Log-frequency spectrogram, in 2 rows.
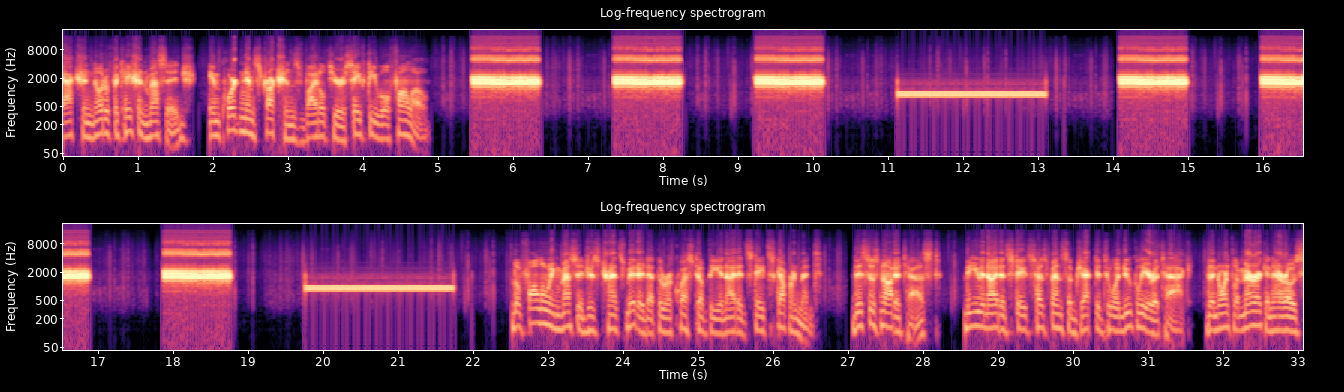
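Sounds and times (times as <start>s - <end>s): screeching digital data bursts: 5.5s - 6.4s, 7.4s - 8.3s, 9.2s - 10.2s, 14.1s - 15.0s, 16.0s - 16.9s, 17.9s - 18.8s.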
